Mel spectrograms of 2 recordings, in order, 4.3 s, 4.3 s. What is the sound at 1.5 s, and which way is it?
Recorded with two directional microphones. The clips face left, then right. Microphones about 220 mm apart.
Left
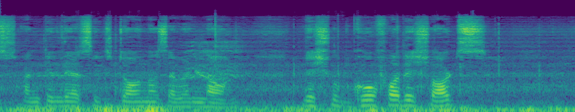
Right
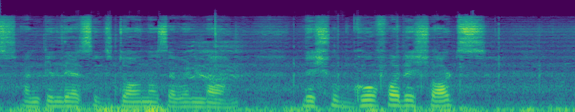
Speech, 55° right (ahead or behind).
